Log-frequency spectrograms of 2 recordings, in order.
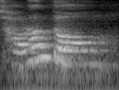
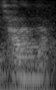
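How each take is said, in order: First: It is said with admiring, envious awe. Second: It is said flatly and bluntly.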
